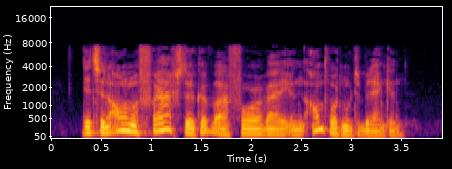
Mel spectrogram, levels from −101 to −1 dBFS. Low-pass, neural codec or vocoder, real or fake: 7.2 kHz; none; real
